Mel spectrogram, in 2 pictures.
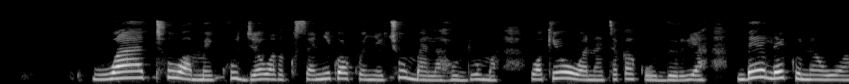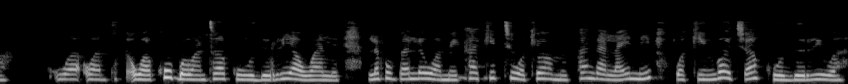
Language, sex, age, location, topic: Swahili, female, 18-24, Nakuru, government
